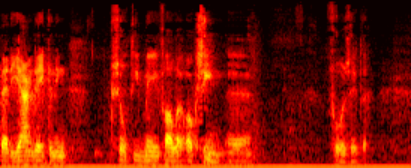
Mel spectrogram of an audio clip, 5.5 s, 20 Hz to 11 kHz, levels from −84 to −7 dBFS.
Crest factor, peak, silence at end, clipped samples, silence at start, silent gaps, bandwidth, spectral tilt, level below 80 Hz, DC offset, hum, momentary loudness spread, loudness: 26 dB; -8 dBFS; 0 s; under 0.1%; 0 s; none; 11 kHz; -3.5 dB/octave; -44 dBFS; under 0.1%; none; 21 LU; -32 LUFS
